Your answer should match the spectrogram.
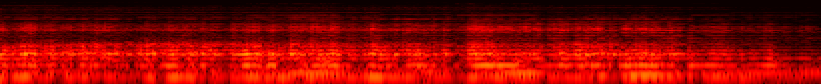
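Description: A choir holding the long final chord of a hymn, the voices wavering slightly in pitch.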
